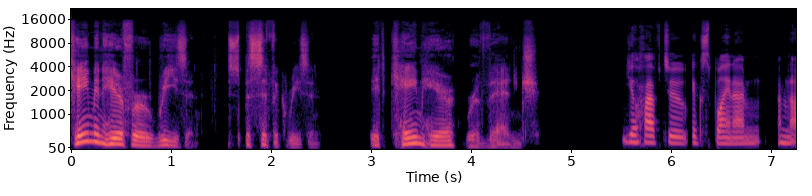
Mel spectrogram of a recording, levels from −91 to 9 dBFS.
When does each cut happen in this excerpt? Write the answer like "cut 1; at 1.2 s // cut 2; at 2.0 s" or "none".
cut 1; at 1.6 s // cut 2; at 3.9 s

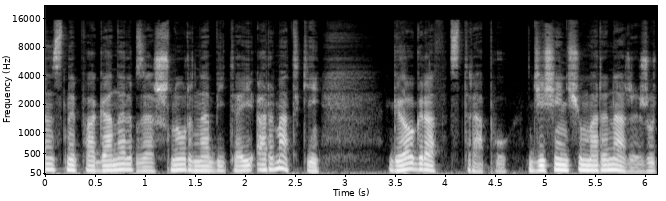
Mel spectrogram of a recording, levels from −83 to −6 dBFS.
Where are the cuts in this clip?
cut 1; at 0.9 s // cut 2; at 4.1 s // cut 3; at 4.8 s

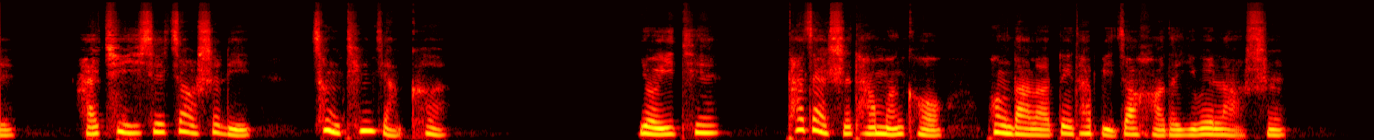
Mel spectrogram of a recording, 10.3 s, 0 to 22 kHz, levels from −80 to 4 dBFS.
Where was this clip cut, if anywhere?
none

